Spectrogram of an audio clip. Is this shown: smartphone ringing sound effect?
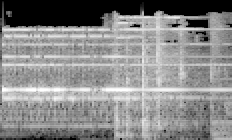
yes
